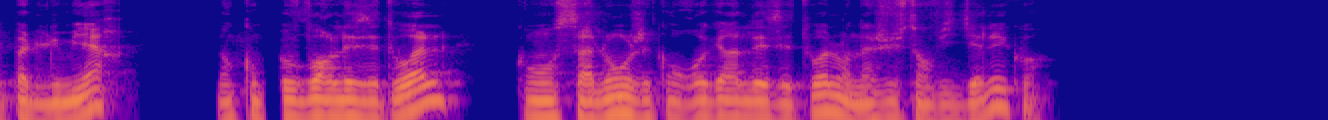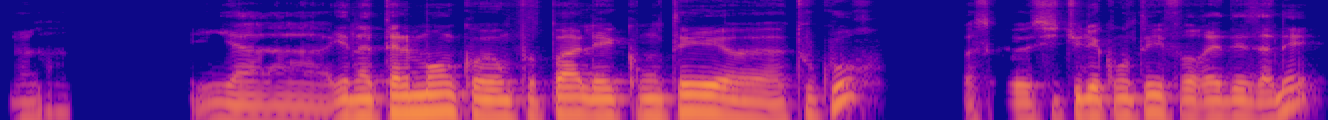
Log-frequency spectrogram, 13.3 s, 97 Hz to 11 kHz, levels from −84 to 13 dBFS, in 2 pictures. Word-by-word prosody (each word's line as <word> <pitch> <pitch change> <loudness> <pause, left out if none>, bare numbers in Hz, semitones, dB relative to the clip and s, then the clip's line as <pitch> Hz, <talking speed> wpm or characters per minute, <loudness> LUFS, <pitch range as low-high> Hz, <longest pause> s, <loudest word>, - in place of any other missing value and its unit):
a - - -10
pas 105 - -1
de - - -6
lumière, 105 - -1 0.4
donc 100 +1 -8
on - - -3
peut 110 - 0
voir 110 +1 +2
les 105 -1 +2
étoiles 155 - +1 0.3
quand - - -9
on 105 0 +2
s'allonge 105 +3 +1
et - - -3
qu'on 100 0 -7
regarde 105 +2 -2
les 100 -2 -1
étoiles, 130 +9 -1
on 95 -6 -1
a 95 - -2
juste 95 0 -6
envie 90 -1 -5
d'y 95 - -3
aller 165 +11 -2
quoi 160 - -14 1.4
voilà. 100 +1 -11 0.8
Il 95 - -10
y 95 - -3
a, 90 -1 -3 0.3
il 105 - -3
y - - +3
en - - +2
a 110 - +5
tellement 130 +4 +6
qu'on 110 -4 +3
peut 105 0 -6
pas 120 +3 +3
les 110 -1 +3
compter 120 +4 +4
heu 100 -4 -1
tout 115 +3 -7
court. - - -2 0.3
Parce - - -12
que 95 - -4
si 95 +2 -7
tu 110 - -1
les 115 - +4
comptais, 115 +3 -1
il 130 - +2
faudrait 105 -1 -2
des 105 -1 -2
années. 165 - -3
110 Hz, 235 wpm, -23 LUFS, 100-115 Hz, 1.4 s, tellement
